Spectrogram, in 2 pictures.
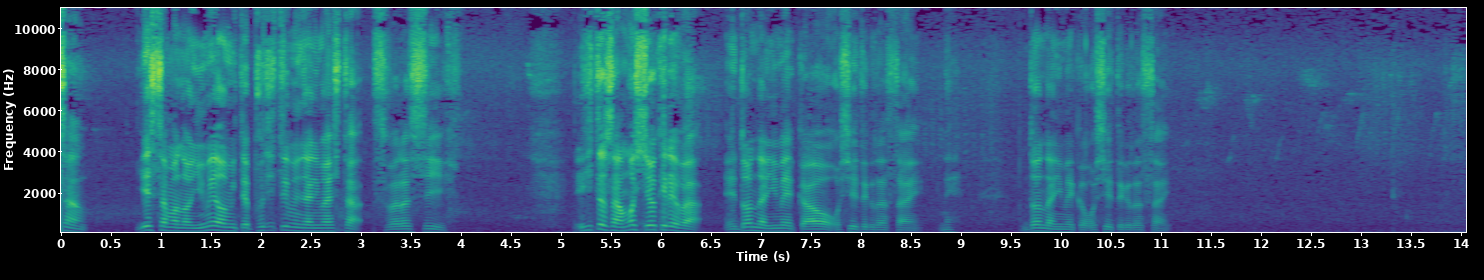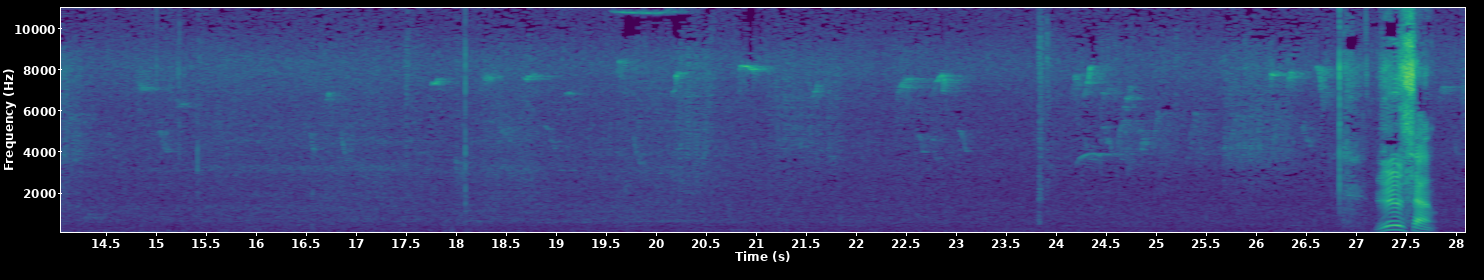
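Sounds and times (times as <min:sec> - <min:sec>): background hiss: 0:00.0 - 0:28.0
faint high bird chirps: 0:17.8 - 0:23.2, 0:24.2 - 0:28.0.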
